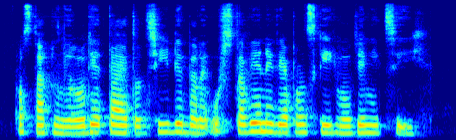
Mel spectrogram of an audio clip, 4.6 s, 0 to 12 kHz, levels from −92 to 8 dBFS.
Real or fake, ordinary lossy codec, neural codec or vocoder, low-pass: fake; AAC, 64 kbps; codec, 24 kHz, 1 kbps, SNAC; 10.8 kHz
